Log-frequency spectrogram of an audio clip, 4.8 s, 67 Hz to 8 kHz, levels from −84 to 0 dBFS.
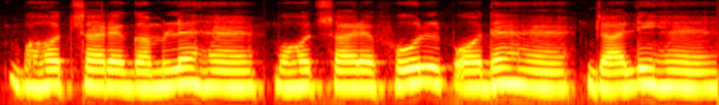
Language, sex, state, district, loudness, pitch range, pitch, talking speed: Chhattisgarhi, male, Chhattisgarh, Balrampur, -14 LUFS, 155-170 Hz, 160 Hz, 135 wpm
